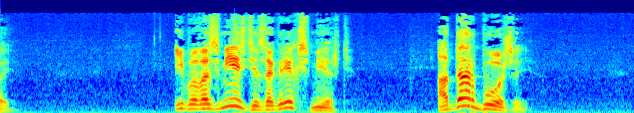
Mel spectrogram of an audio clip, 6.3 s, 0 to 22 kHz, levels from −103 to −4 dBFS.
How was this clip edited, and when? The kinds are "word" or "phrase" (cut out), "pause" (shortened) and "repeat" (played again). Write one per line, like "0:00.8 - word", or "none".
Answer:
0:04.1 - pause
